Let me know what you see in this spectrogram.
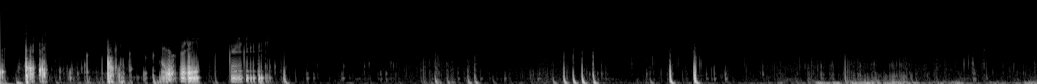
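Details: Stomach growling recorded at 1:30 am, about six hours after eating too much udon, owner suspects reaction to gluten after a long break; loud gurgling and creaking bowel sounds in bursts, quieter rumbles between.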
